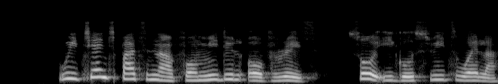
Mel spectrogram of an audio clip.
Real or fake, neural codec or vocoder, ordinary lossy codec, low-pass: fake; codec, 16 kHz, 8 kbps, FreqCodec, smaller model; none; none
